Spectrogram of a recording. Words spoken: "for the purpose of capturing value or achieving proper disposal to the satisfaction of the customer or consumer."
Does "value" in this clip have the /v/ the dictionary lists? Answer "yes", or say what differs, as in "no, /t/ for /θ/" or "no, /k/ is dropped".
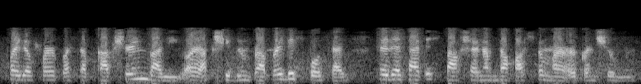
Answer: no, /b/ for /v/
